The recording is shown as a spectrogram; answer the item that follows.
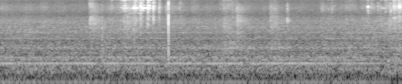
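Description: Dishwasher being opened and its wire dish rack handled: a few light metallic clinks about two seconds in and one sharp click, over a steady low hum.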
